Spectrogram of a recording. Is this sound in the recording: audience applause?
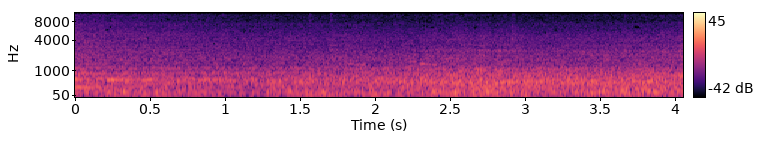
no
